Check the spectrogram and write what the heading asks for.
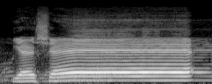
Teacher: يشاء مد واجب متصل أربع حركات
